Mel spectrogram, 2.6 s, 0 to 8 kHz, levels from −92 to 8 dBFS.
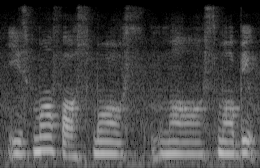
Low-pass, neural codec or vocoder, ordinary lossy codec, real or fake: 7.2 kHz; none; none; real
